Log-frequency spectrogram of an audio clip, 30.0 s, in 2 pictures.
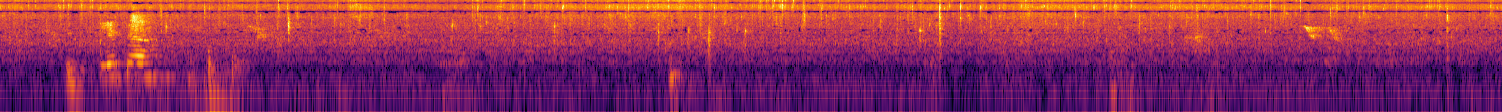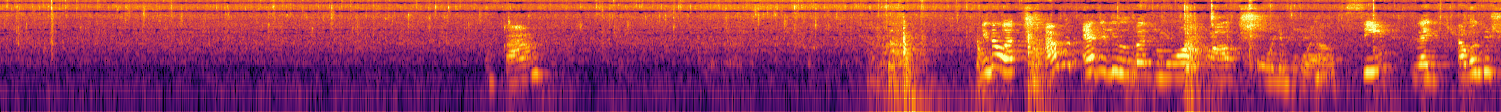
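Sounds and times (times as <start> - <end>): food frying in oil: 0.0 - 30.0.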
